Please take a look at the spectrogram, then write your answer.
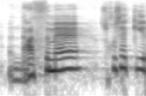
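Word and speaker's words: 夏目漱石: 5 역시도 되시기 바랍니다 나쓰메 소세키 라는 작가가 있어요 소 새끼 말 듣기 도 아니고 소 새끼 인데 발음만 그래요 예 나쓰메 초 3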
